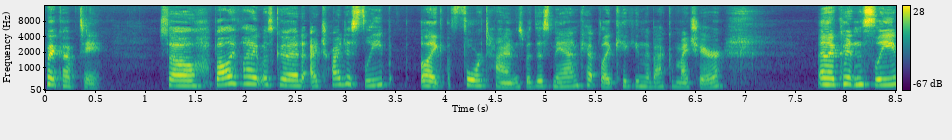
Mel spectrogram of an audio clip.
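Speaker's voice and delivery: breathless, winded, out-of-breath talking. A vlogger gives a quick update after the Bali flight, out of breath. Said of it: "I am winded and out of breath".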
